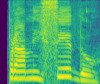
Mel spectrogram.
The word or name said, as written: Pramicedo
